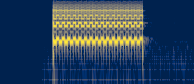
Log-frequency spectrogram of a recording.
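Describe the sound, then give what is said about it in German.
A single loud telephone ring for a call to an electrical company, one burst of electronic bell tone lasting just under a second with a fast warbling flutter, alone against silence with no voices. “Telefongespräche. Anruf in einer Firma.”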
